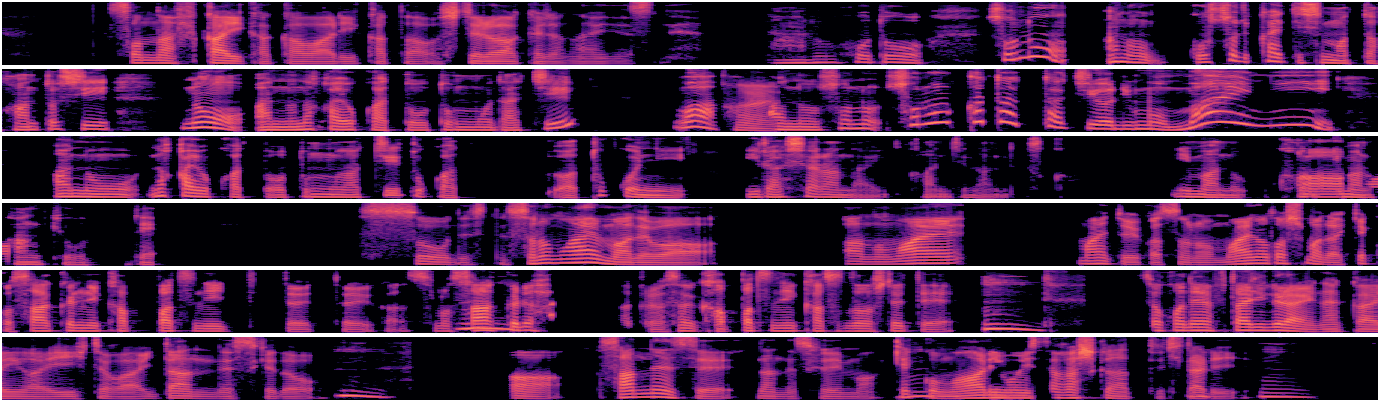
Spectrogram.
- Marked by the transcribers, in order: none
- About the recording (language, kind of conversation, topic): Japanese, advice, 新しい環境で友達ができず、孤独を感じるのはどうすればよいですか？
